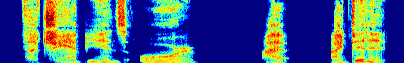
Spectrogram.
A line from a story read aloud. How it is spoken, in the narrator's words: Overcome with his own accomplishment, whispered to himself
